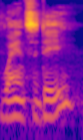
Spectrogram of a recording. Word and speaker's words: Wednesday: Today is Wednesday. It is pronounced as Wednesday, not Wednesday, but Wednesday. Okay, Wednesday, 1st of July 2020.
